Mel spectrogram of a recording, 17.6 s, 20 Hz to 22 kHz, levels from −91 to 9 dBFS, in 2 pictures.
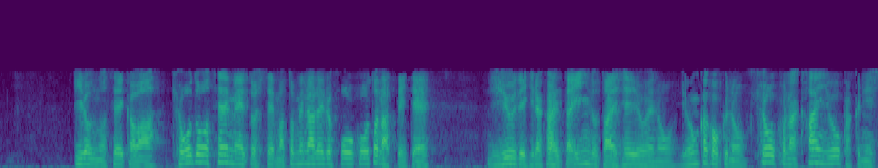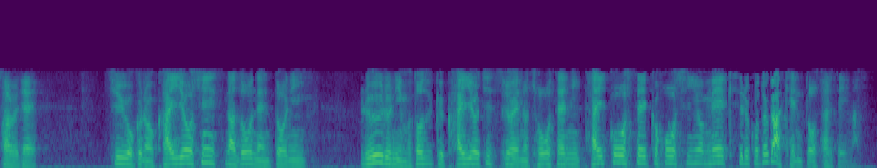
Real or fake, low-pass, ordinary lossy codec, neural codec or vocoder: real; 7.2 kHz; AAC, 16 kbps; none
